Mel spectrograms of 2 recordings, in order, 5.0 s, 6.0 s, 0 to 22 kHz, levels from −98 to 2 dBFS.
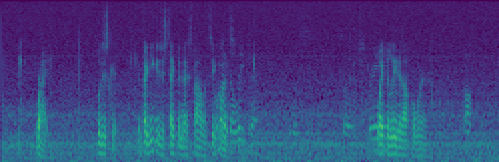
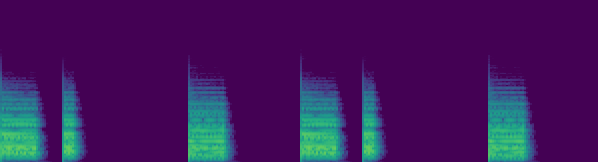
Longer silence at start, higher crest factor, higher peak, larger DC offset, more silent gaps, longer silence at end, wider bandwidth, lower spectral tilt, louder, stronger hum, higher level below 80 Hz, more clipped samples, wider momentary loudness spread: about the same, 0 s vs 0 s; about the same, 22 dB vs 18 dB; second, -16 dBFS vs -10 dBFS; neither; second, none vs 0.57-0.61 s, 0.90-1.24 s, 1.30-1.84 s, 2.52-2.98 s, 4.04-4.17 s, 4.24-4.87 s; second, 0 s vs 0.7 s; first, over 20 kHz vs 3.1 kHz; second, -5 dB/octave vs -10.5 dB/octave; second, -38 LUFS vs -26 LUFS; neither; about the same, -66 dBFS vs -62 dBFS; neither; first, 17 LU vs 11 LU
